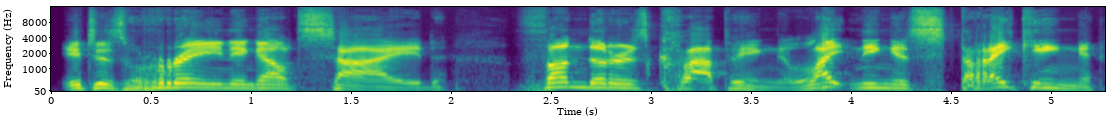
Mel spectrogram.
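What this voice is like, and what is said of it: Put-on Scottish accent. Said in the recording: “I have shifted to a Scottish accent”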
